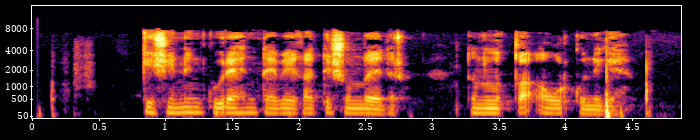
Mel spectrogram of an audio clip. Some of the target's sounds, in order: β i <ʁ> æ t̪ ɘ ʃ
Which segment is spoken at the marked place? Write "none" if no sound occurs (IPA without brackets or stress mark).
ʁ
